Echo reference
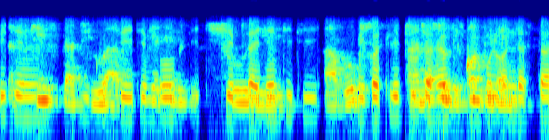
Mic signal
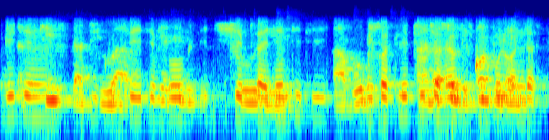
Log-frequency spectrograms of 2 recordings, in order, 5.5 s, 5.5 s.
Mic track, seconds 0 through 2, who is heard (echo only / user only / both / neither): echo only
